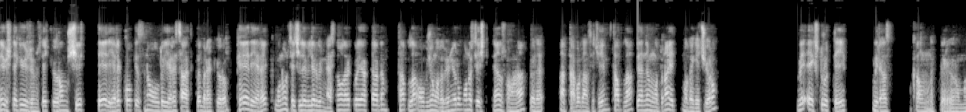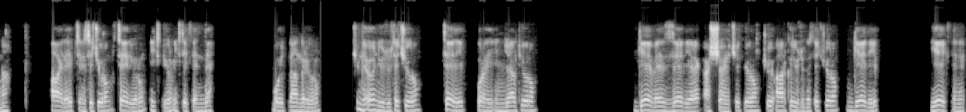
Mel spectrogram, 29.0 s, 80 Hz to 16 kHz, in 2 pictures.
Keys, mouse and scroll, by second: 0.4 middle click, 1.3 shift+d, 3.2 middle click, 3.7 p, 5.8 Tab, 6.2-6.8 drag, 7.4 click, 7.7 click, 8.2 click, 9.1 Tab, 11.6 click, 12.0 e, 13.7 middle click, 15.2 a, 16.0 s, 18.2-19.8 middle drag, 20.1 scroll up 1, 20.4 click, 21.0 s, 22.6-23.7 middle drag, 22.6-23.7 scroll up 1, 23.7 scroll down 1, 24.0 g, 25.7 middle click, 25.9 scroll down 2, 26.1-27.1 drag, 27.2 g.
